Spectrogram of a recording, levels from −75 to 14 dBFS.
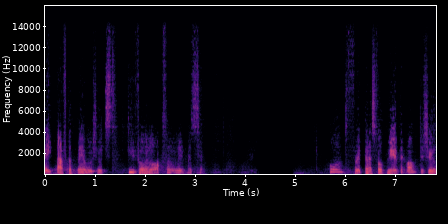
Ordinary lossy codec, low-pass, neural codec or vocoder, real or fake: none; 14.4 kHz; codec, 44.1 kHz, 0.9 kbps, DAC; fake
